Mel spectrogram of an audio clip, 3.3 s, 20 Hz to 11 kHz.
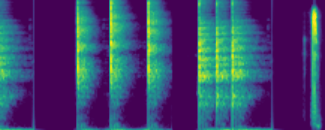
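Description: A 1920 French metal coin is tapped seven times, giving hard, bright, ringing clicks centered around 1.7 kHz. Compared with a 1920 German half mark coin, it sounds like a much stronger metal, a difference put down to France still having a viable economy.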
